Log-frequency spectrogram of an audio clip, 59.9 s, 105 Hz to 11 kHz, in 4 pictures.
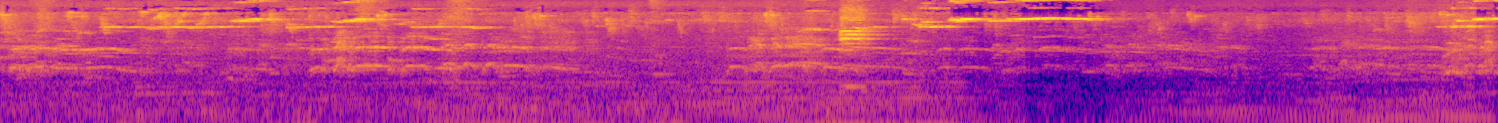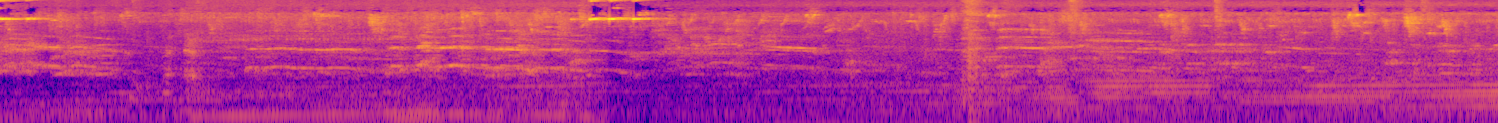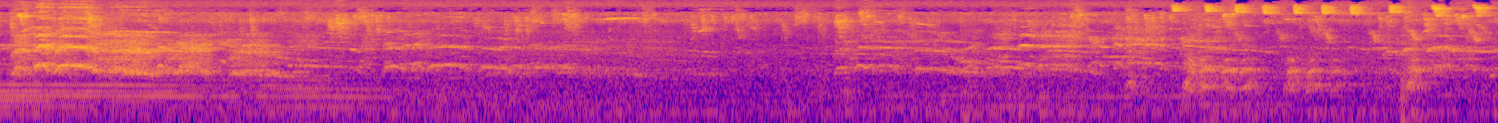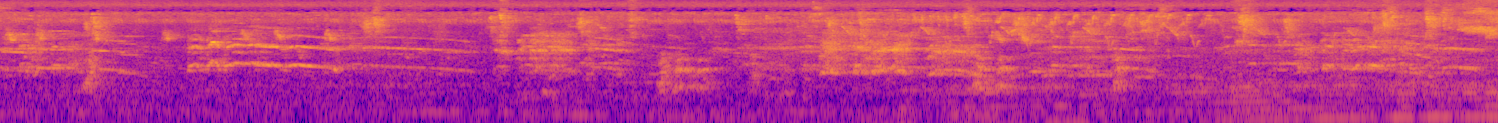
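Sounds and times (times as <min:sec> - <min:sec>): roosters crowing: 0:00.0 - 0:59.9
small birds chirping: 0:00.0 - 0:59.9
chickens clucking: 0:41.2 - 0:44.6.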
